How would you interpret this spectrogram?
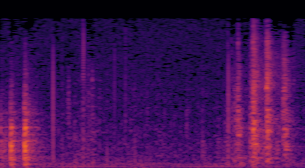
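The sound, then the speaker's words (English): Two sharp knocks on a wooden cabin door aboard a ship docked in a harbor at night, a pause, then a quicker burst of three or four raps, moderately loud with no voices. “I went aboard one and knocked on the cabin door.”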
